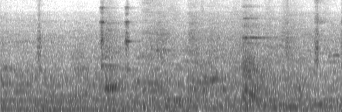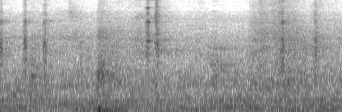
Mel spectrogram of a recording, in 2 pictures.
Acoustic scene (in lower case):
restaurant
